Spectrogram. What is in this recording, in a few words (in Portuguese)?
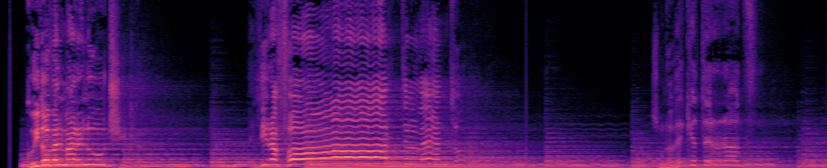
Amizade Com Pedido de Desculpas, F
